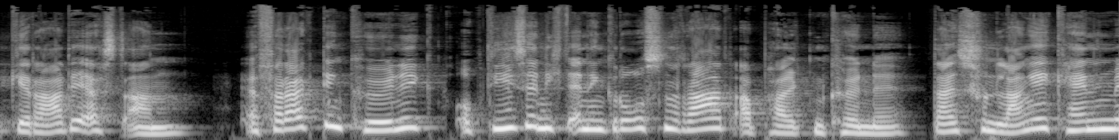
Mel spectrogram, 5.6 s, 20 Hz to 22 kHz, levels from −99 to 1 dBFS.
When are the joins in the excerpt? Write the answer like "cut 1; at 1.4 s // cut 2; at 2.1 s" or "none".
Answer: cut 1; at 1.1 s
